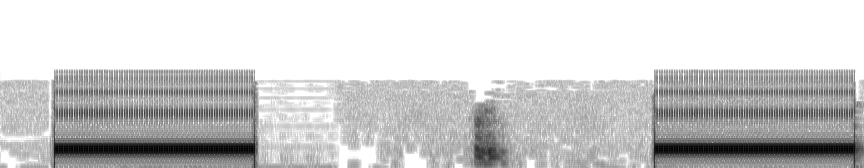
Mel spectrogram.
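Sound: telephone ringing tone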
